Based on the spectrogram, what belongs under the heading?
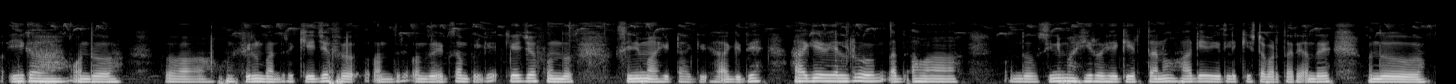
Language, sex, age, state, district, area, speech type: Kannada, male, 30-45, Karnataka, Dakshina Kannada, rural, spontaneous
